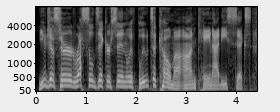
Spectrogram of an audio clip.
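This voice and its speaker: An American man DJs an afternoon music radio show, moving between songs and reading sponsor messages in a studio. Captured on a close broadcast mic without echo, his medium-pitched voice is clean and a bit bright.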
